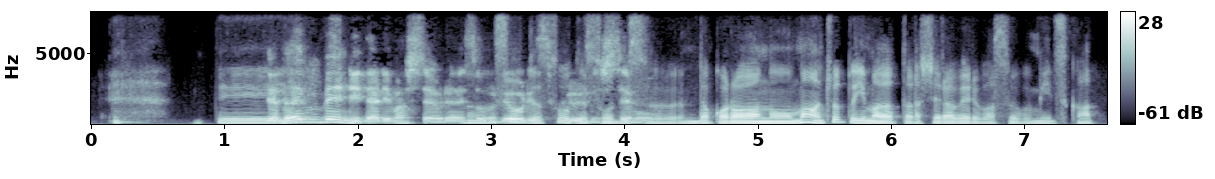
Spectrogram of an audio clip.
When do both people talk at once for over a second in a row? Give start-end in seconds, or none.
2.7-4.3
